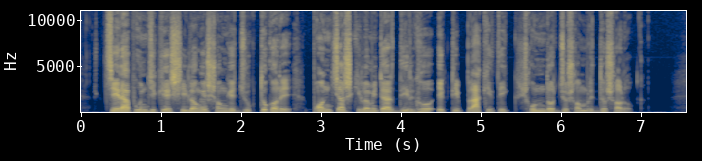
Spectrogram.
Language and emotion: Bengali, neutral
